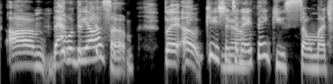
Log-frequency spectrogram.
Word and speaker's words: Keshia: I'm Keisha Tanay. It's spelled Keshia, Keshia Tanay.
